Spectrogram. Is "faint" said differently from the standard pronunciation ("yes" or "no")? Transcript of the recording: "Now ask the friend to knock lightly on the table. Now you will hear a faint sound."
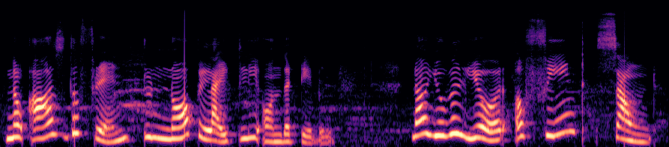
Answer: no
